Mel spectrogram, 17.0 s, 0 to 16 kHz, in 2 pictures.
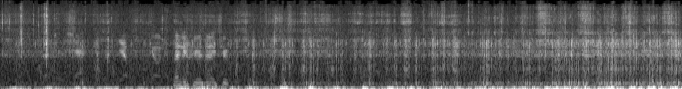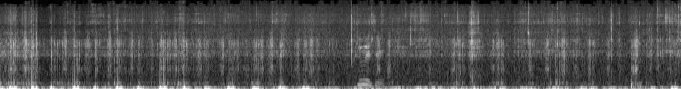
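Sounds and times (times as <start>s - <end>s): running footsteps in dry leaves: 0.0s - 17.0s.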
